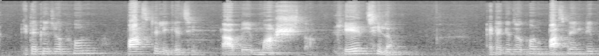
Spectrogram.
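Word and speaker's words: ました: মাস্তা কি দিতে হবে মাসতা দিতে হবে তাহলে এখানে আমরা লিখতে পারি হচ্ছে তাবে মাসিতা এটা উচ্চারণ করার সময় আসবে হচ্ছে মানে লেখার সময় আসবে হিসাবে মাসিতা কিন্তু জাপানিজরা মাসিতা বলে না এটাকে বলা হয় মাসিতা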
